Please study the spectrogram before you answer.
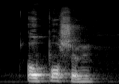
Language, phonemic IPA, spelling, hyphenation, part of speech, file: Dutch, /ˌoːˈpɔ.sʏm/, opossum, opos‧sum, noun, Nl-opossum.ogg
- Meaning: opossum, marsupial of the family Didelphidae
